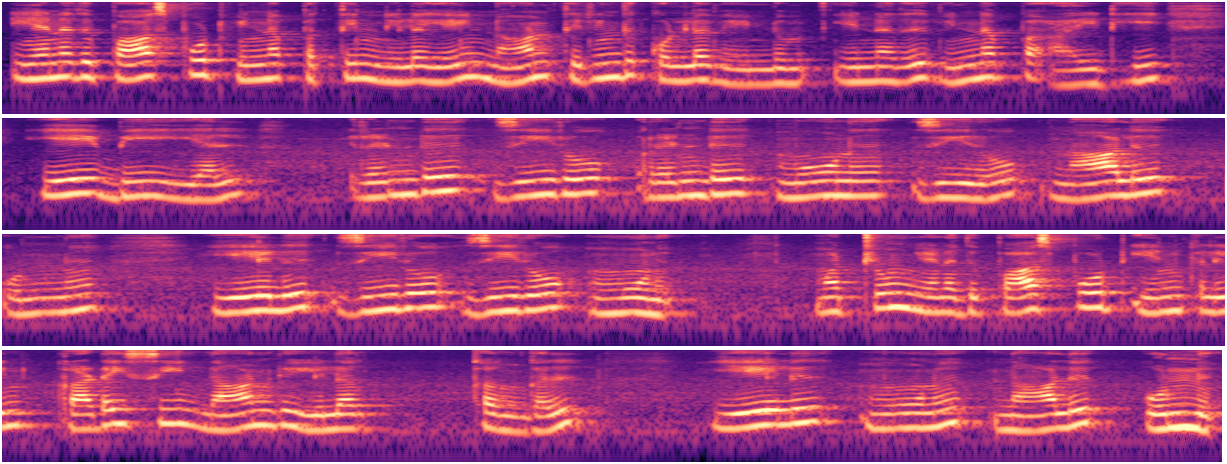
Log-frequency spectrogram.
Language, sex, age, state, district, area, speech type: Tamil, female, 30-45, Tamil Nadu, Tiruvallur, urban, read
